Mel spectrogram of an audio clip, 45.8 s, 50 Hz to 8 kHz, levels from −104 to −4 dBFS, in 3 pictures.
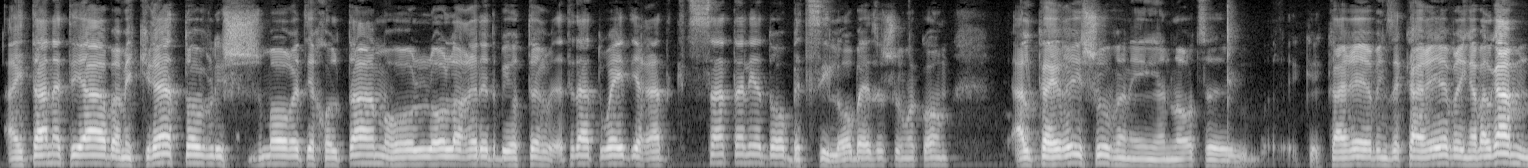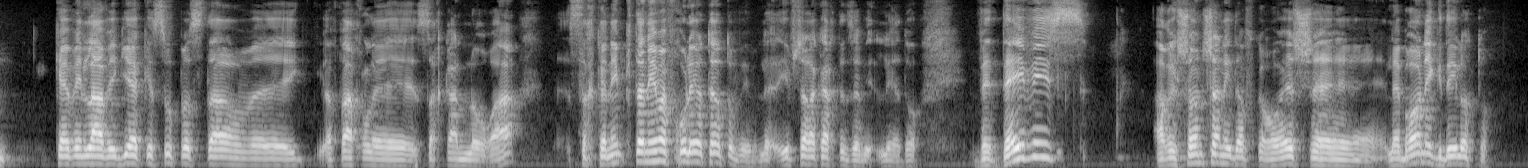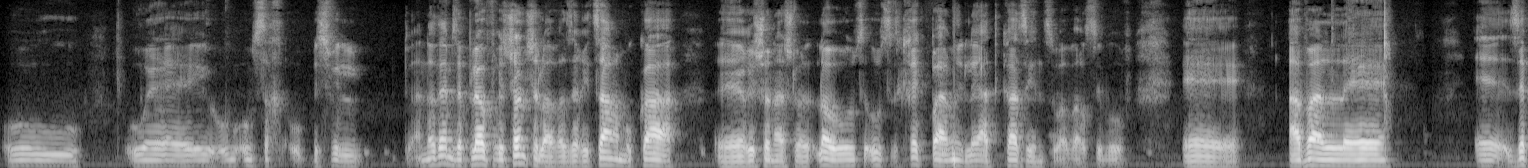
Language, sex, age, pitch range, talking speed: Hebrew, male, 50-69, 105-135 Hz, 125 wpm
